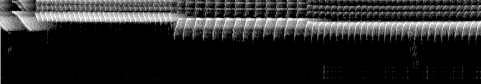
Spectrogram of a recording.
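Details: Agitated canary in loud, high-pitched song: it opens with quick downward sweeps, then a fast rattling trill, which drops to a lower, buzzy trill of about four notes per second that holds steadily to the end. No other sounds are heard.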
